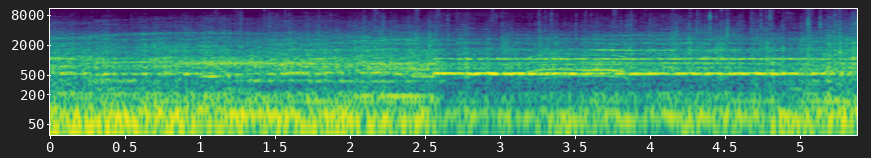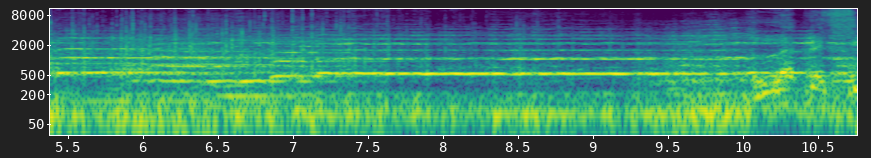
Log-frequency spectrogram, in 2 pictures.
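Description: Live symphonic death metal from the audience: long, held orchestral notes that shift pitch every few seconds over a heavy low rumble.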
